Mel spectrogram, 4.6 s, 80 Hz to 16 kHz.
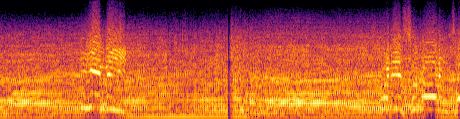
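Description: Porsche 718 Cayman GT4 on a racetrack, its loud engine note dropping in pitch as the car brakes hard and downshifts into a corner, with a steady in-car engine drone throughout and a brief dip mid-way.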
